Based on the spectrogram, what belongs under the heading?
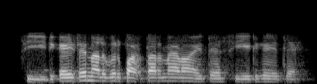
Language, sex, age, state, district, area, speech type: Telugu, male, 18-30, Andhra Pradesh, Guntur, urban, conversation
